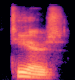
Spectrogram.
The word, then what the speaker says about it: tiers: So it sounds the same as the tears when you're crying, but it's obviously a different thing.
